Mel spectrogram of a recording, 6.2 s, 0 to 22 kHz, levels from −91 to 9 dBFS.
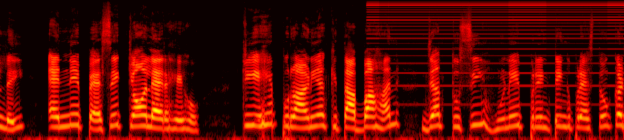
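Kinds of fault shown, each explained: USB whine: the USB bus's 1 ms frames leak into the audio as a fixed-pitch whine on a 1 kHz series, strongest at 19 kHz and about 20 dB below the speech, from 3.67 s after "ਕੀ ਇਹ ਪੁਰਾਣੀਆਂ" to the end; mains hum would sit at 50 or 60 Hz instead.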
